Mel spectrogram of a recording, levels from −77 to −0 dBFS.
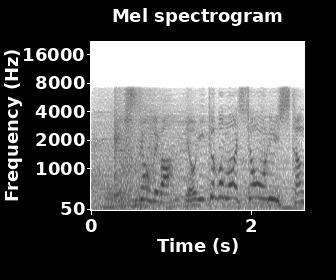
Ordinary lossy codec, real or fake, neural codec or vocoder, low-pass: none; fake; codec, 16 kHz, 0.5 kbps, FunCodec, trained on Chinese and English, 25 frames a second; 7.2 kHz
